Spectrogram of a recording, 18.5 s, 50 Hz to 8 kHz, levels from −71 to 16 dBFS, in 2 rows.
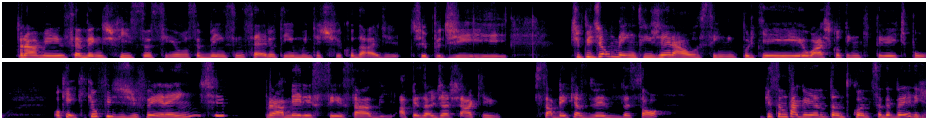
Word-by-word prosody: Pra 240 -1 +6
mim 225 0 +3
isso 230 +2 +2
é - - +5
bem 210 -1 +4
difícil, 205 -1 -1
assim, 200 -1 -9
eu 195 - -1
vou 190 - -5
ser 220 - -3
bem 190 0 -2
sincera, 210 -3 -1
eu 190 - -4
tenho 200 +1 -4
muita 200 +3 -6
dificuldade, 185 -3 -1
tipo 205 0 -3
de 190 -1 -4 0.6
de 260 - 0
pedir 290 +6 +5
aumento 260 -6 0
em 240 - -1
geral 245 -6 +4
assim. 190 -3 -7
Porque 215 +1 -1
eu 220 0 +4
acho 220 +1 +2
que - - -2
eu 250 - -1
tenho 230 -2 -7
que - - -21
ter 210 -1 0
tipo: 210 -3 -7 0.5
"Ok, - - +1
que - - -17
que 340 - +2
eu - - +3
fiz 340 -1 +1
de 260 - -5
diferente 255 - +1 0.5
pra 245 -3 +3
merecer", 235 -5 0
sabe? 185 -5 -1
Apesar 230 +2 +1
de 230 - 0
achar 230 -2 +1
que 225 +1 -9 0.4
saber 455 - 0
que, 275 - +1
às 240 - -4
vezes 215 +4 -4
é 245 - 0
só 235 - +1 1.0
porque 325 - -2
você 330 - +1
não - - +1
está 315 0 +4
ganhando 275 -1 0
tanto 255 -3 +1
quanto 250 -2 +1
você 290 - 0
deveria, 270 +1 +1
225 Hz, 200 wpm, -23 LUFS, 200-255 Hz, 1.0 s, Pra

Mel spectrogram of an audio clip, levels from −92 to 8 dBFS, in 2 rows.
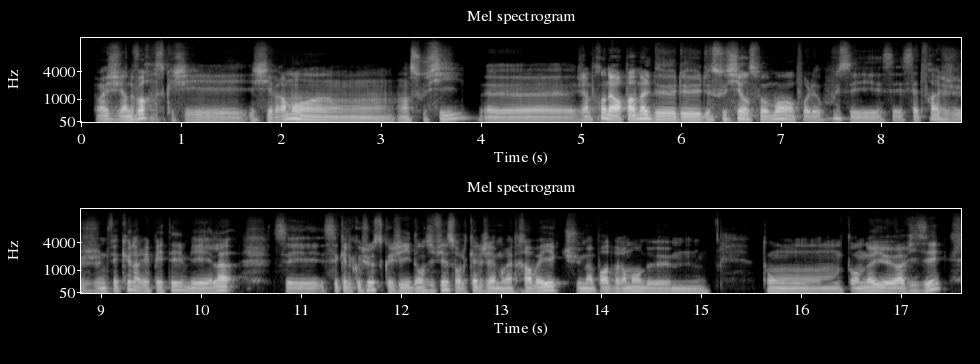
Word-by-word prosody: Ouais, 110 0 0
je 105 - -2
viens 105 -1 +2
te 100 - +2
voir 150 +4 +6
parce 150 - -9
que - - -10
j'ai 85 -3 -4
j'ai 95 0 -2
vraiment 105 +1 +4
un 90 -3 -3
un 90 - -3
souci. 120 +9 -4 0.2
Heu, 85 0 -2
j'ai 90 - -8
l'impression 95 0 +3
d'avoir 105 0 +11
pas 110 - +9
mal 135 0 +7
de 110 -1 +3
de 100 -1 +2
de 100 +1 -4
soucis 115 +4 +1
en 120 - +5
ce 120 - -6
moment, 120 +1 +3
pour 100 -1 -3
le 95 0 -4
coup, 125 +8 -9
c'est 90 -9 -5
c'est 95 +1 -9
cette 95 +1 -6
phrase, 125 -3 0
je 90 -3 -7
je 90 +1 -8
ne 90 - -3
fais - - -5
que - - -4
la 125 - 0
répéter, 100 +4 -3
mais 90 -2 0
là, 125 -1 +2 0.3
c'est 90 0 -4
c'est - - -8
quelque 100 +3 -4
chose 130 +3 -2
que - - -4
j'ai 100 +1 -3
identifié, 100 +5 -1
sur 130 - -1
lequel 115 - -1
j'aimerais 90 -2 0
travailler, 95 +6 +2
que 125 - -21
tu - - -9
m'apportes 90 +2 0
vraiment 95 +3 -1
de, 85 -3 -4
mmh 85 +1 -7 0.6
ton 90 -1 -4
ton 90 +2 -3
oeil, 105 -1 +2
heu, 95 0 +4
avisé. 105 - -2
95 Hz, 220 wpm, -24 LUFS, 90-110 Hz, 0.6 s, d'avoir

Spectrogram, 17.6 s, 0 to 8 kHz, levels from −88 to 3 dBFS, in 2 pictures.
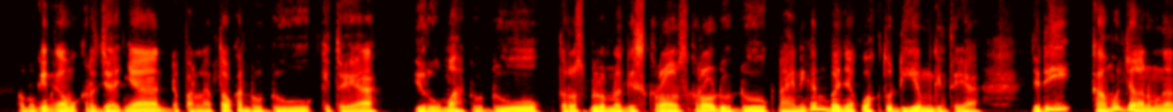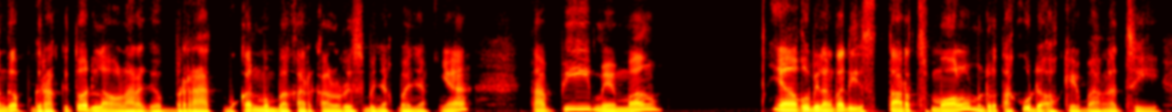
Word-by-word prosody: mungkin 105 +6 -2
kamu 130 +1 +1
kerjanya 120 +6 +1
depan 100 -5 -6
laptop 135 +11 -1
kan 150 - +1
duduk 95 +2 -2
gitu 85 - -8
ya, 105 +5 -1 0.3
di 105 - 0
rumah 115 +8 +1
duduk 110 +6 0
terus 125 +1 -3
belum 115 -2 +2
lagi 115 - -4
scroll-scroll 125 +4 +1
duduk 105 - +1
nah 95 - -1
ini 100 - -1
kan 210 - +1
banyak 145 -7 +4
waktu 140 +3 +1
diam 120 +4 +2
gitu 95 -2 -4
ya, - - -6 0.4
jadi 210 +12 +2 0.2
kamu 150 +7 +2
jangan 150 -7 +4
menganggap 130 +6 0
gerak 120 -2 +2
itu 170 +6 +3
adalah 120 -3 +1
olahraga 110 -2 0
berat 120 +2 0
bukan 140 +6 0
membakar 115 -3 +1
kalori 105 +2 -1
sebanyak-banyaknya, 105 - -3 0.5
tapi 200 +11 0
memang. 150 +8 +2 0.8
Yang 160 -2 +7
aku 155 +1 +5
bilang 140 -1 +5
tadi 150 -2 +3
start 135 +3 -1
small 145 +9 +2
menurut 125 -7 -1
aku 125 +9 0
udah 125 - 0
oke 95 +4 -6
banget 95 +5 -4
sih, 90 -5 -6
120 Hz, 175 wpm, -22 LUFS, 105-140 Hz, 0.8 s, Yang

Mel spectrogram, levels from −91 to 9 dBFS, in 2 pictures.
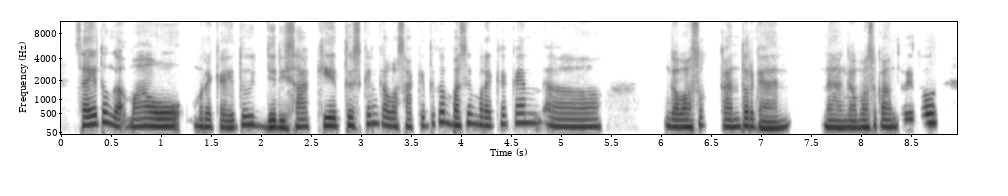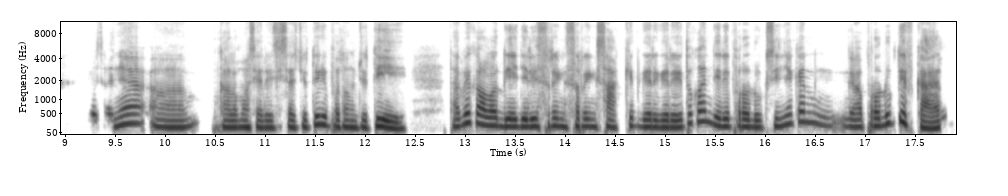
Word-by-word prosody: saya 210 +3 +2
itu 275 - +1
nggak 190 -8 -1
mau 180 0 +3 0.2
mereka 170 -3 -3
itu 190 +8 -2
jadi 160 -6 +1
sakit 175 +4 0
terus 195 0 -3
kan 235 +1 -5
kalau 195 -4 -1
sakit 180 +2 -7
itu 235 - -11
kan 280 -2 -3
pasti 210 +5 -1
mereka 210 +1 -4
kan, 255 +1 -5
eee, 175 -4 -2 0.7
gak 170 - +2
masuk 185 +4 -1
kantor 175 +2 0
kan. 140 -2 +2 0.4
Nah 160 -4 +1
gak 155 - 0
masuk 165 +4 0
kantor 170 -1 -2
itu 200 +7 -9 0.6
biasanya, 245 - -2
eee, 160 -3 +1 0.4
kalau 160 -1 +2
masih 160 0 +1
ada 155 - 0
sisa 165 0 -2
cuti 160 +4 -3
dipotong 165 -4 0
cuti. 155 -4 +4 0.4
Tapi 180 +9 +2
kalau 205 -7 +4
dia 175 0 +4
jadi 175 0 +5
sering-sering 175 -2 -1
sakit 175 +3 -4
gara-gara 160 -2 +2
itu 165 +10 0
kan 290 +1 +1
jadi 195 -7 +3
produksinya 175 +4 +1
kan 285 -2 0
ng 200 -7 -9
nggak 170 -1 0
produktif 235 +7 +3
kan? 145 -1 +3
175 Hz, 175 wpm, -18 LUFS, 165-205 Hz, 0.7 s, jadi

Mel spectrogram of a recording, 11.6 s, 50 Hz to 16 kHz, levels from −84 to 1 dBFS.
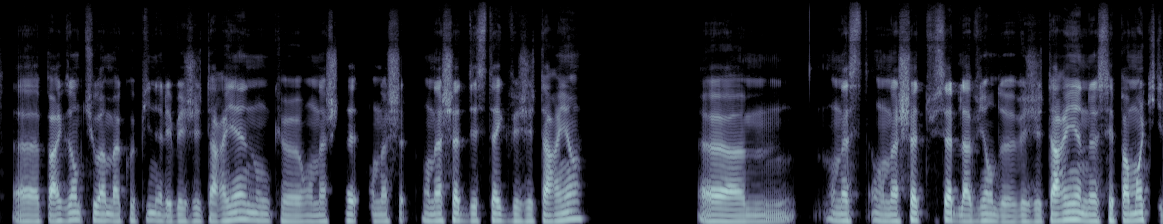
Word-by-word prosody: heu, 100 0 0
par 100 0 +2
exemple, 120 +3 0
tu - - -6
vois, 110 -1 +2
ma 100 -2 0
copine 115 +2 -6
elle 105 -2 -4
est 95 - 0
végétarienne 105 +5 0
donc, 110 -1 -5
heu, 100 -2 -1
on 100 0 -5
achè 100 0 -3 0.3
on 105 -2 -6
achè 105 -1 -3 0.2
on 110 -1 -3
achète 110 -1 +2
des 110 - -1
steaks 110 -1 -1
végétariens. 110 +6 0 1.1
Hem, 100 -1 +1 0.4
on 115 -4 -3
as 110 0 +1
on 110 -3 -3
achète, 115 +3 +3
tu - - -12
sais, 120 -2 +5
de - - -8
la 100 -1 +5
viande, 105 +1 -1
heu, 95 -1 -1
végétarienne, 105 +5 +3
heu, 105 - +3
c'est 110 - 0
pas 110 +2 +3
moi 115 +3 +4
qui 120 -3 -7
105 Hz, 195 wpm, -26 LUFS, 100-115 Hz, 1.1 s, sais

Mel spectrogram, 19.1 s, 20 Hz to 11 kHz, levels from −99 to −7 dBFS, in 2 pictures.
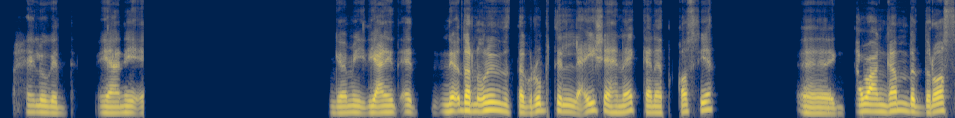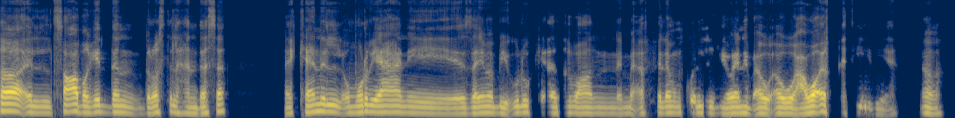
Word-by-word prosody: حلو 135 -2 -2
جدًا. 120 -2 -3 0.3
يعني 125 0 -1 1.9
جميل. 125 0 -1
يعني 135 +1 +3
تقد 135 -2 -5 0.2
نقدر 155 +4 +5
نقول 155 +3 +6
إن 170 -5 +4
تجربة 140 +6 +2
العيشة 150 +2 +2
هناك 145 +6 +1
كانت 130 -2 +1
قاسية. 175 +6 +1 0.8
آآ، 115 -3 +1 0.2
طبعًا 150 0 +7
جنب 155 +2 +3
الدراسة 155 +2 +5
الصعبة 130 +3 0
جدًا، 135 -2 -3
دراسة 130 +2 -3
الهندسة 120 +3 -5 0.6
فكان 135 +6 -3
الأمور 135 -1 -2
يعني 120 -5 -3
زي 120 +2 -2
ما 130 - -1
بيقولوا 125 +2 -5
كده 125 - -8
طبعًا 120 -1 -4 0.3
مقفِّلة 120 +2 -7
من 125 -1 -7
كل 125 0 -7
الجوانب 120 +1 -3
أو 115 -1 0
أو 115 0 +2
عوائق 110 +1 +4
كتير - - -17
يعني 100 +2 -19 0.2
آه. 115 -3 -7
130 Hz, 125 wpm, -22 LUFS, 120-145 Hz, 1.9 s, طبعًا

